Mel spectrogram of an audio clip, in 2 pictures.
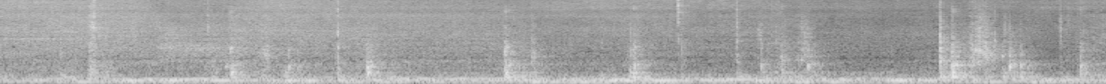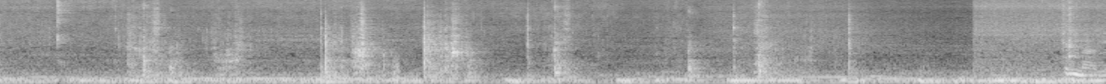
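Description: Mutton biryani masala being stirred and mixed with yogurt in a pot, with steady scraping and stirring strokes, a soft sizzle underneath and occasional clinks of a spoon against the vessel.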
